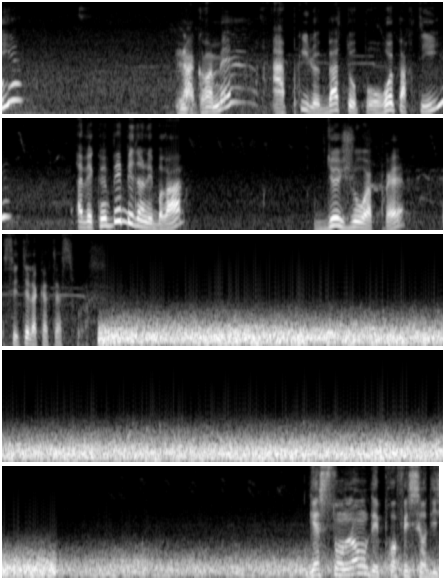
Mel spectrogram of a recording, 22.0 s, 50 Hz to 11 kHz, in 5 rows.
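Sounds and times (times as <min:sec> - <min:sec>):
volcano eruption rumble: 0:09.7 - 0:22.0.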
